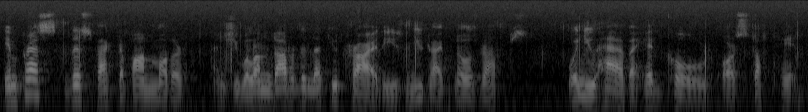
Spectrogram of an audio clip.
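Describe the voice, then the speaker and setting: A man's voice: lowish voice, animated, moderate pace, dark tone, slight background noise, rough recording. A man announcing and narrating in scripted 1930s radio serial style, with a dramatic, emphatic delivery, on an old recording.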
